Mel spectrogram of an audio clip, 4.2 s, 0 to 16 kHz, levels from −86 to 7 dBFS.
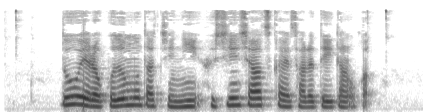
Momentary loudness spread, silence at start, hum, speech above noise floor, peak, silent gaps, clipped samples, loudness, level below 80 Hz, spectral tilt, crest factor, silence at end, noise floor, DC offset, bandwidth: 13 LU; 0.6 s; none; 27 dB; -6 dBFS; none; under 0.1%; -21 LUFS; -62 dBFS; -5.5 dB/octave; 16 dB; 0.55 s; -47 dBFS; under 0.1%; 11.5 kHz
